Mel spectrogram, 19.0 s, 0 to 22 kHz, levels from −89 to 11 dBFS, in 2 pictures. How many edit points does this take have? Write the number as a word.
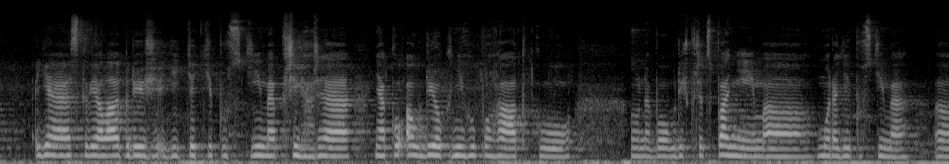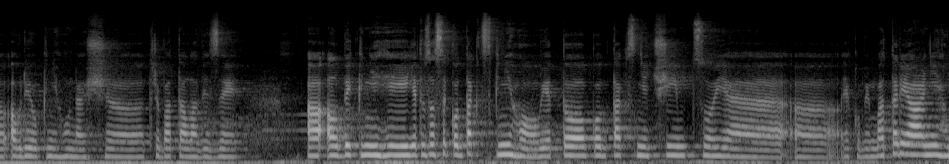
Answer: one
